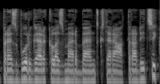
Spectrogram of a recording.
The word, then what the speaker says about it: klezmer: Vedle hudby samotné šíří mezi své příznivce i spoustu užitečných detailů, třeba to, že slovo klezmer pochází z hebrejštiny a vyslovuje se se z a nikoli s c.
